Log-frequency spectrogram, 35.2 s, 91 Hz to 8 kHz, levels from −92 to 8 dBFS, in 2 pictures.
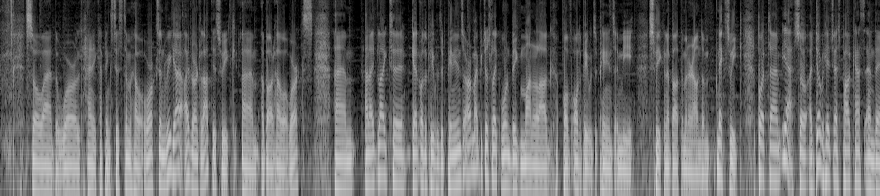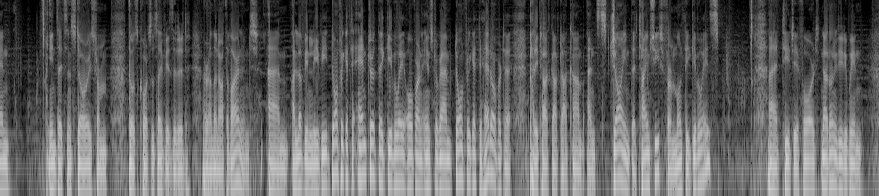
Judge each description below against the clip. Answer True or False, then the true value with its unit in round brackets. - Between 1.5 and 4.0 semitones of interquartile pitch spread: False (5.1 semitones)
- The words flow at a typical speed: True (195 wpm)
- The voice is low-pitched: True (100 Hz)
